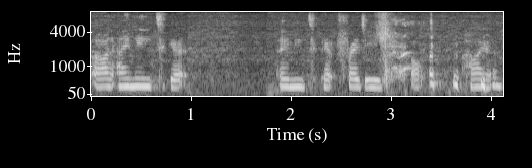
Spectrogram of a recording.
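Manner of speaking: whispered speech. Retelling what was said at the studio: imitating Richard whispering. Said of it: "Richard whispers to me and goes".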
